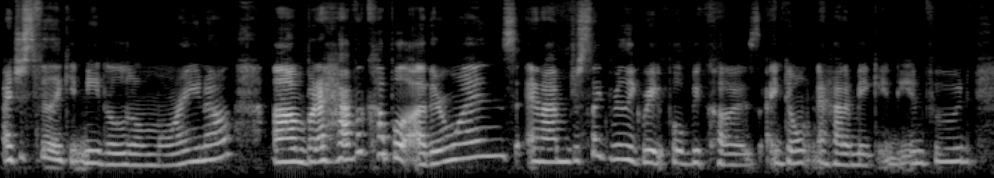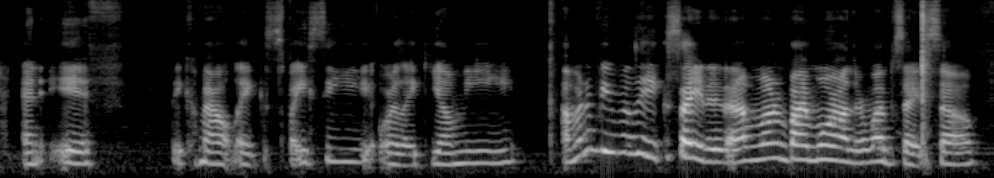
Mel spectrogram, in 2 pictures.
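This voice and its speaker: She talks briskly and expressively in a high-ish, somewhat bright voice. The Rhode Island livestream host and independent artist keeps things casual and animated, rambling along with plenty of giggles in her local accent.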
